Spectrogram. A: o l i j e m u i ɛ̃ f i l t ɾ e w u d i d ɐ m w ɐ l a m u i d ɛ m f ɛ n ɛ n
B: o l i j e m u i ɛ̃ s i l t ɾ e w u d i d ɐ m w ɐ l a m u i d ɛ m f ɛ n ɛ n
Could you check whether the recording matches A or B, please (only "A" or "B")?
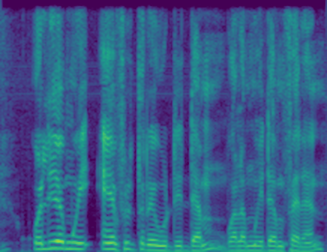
A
